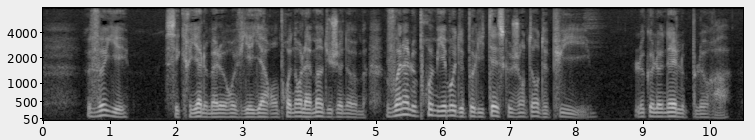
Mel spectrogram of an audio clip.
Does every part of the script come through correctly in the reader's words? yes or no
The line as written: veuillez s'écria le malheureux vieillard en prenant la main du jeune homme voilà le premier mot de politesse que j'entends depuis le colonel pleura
yes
